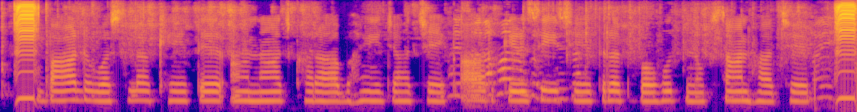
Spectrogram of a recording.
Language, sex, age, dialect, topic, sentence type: Magahi, female, 18-24, Northeastern/Surjapuri, agriculture, statement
